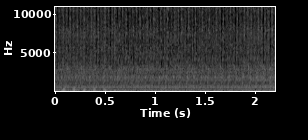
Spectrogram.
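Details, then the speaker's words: Warm petrol engine idling evenly after warm-up, with a light rapid thumping from the EVAP purge valve clicking open and pulling vacuum; normal purge valve operation. "okay so I'm back and I don't know if you can hear that a little thumping noise that's his purge valve it's working and I can feel it pulling on my finger now that means it's working it opened up correctly after I warmed up"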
